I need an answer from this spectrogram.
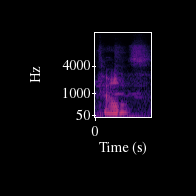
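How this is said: The name is said in a Scottish way. "I've always said Titus, ... because I guess I'm Scottish"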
